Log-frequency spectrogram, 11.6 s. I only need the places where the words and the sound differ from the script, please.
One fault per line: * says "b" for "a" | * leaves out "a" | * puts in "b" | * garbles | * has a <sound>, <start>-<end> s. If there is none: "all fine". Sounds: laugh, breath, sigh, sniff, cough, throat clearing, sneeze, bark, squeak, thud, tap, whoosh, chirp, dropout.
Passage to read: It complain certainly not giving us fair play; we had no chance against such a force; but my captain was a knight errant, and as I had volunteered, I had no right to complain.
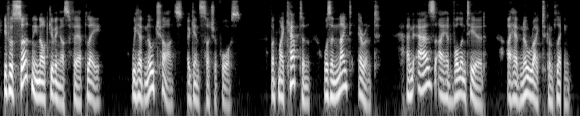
* says "was" for "complain"
* has a dropout, 11.2-11.3 s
